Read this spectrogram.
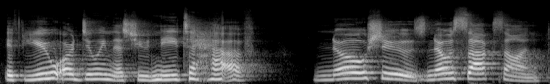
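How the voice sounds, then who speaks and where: A woman with a New York accent demonstrating balance exercises, chatty and unhurried, checking in with viewers as she goes. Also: fairly high pitch. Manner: unhurried, talks while demonstrating moves. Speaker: fitness instructor.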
